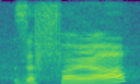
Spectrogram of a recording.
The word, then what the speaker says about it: Zephyr: Zephyr.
